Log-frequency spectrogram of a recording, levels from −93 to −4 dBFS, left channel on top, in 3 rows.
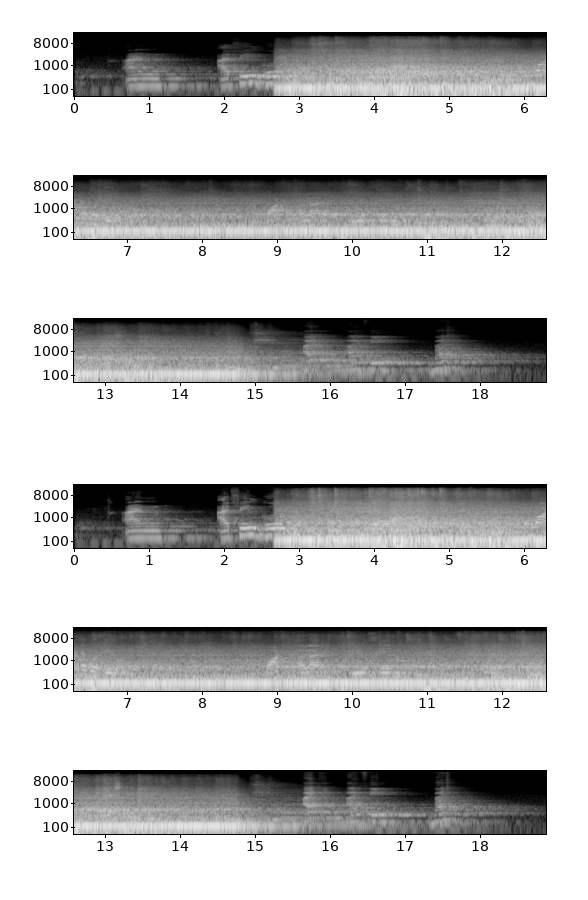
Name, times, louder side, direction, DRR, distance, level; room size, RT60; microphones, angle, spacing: voice 1, 0.7-1.2 1.9-2.9 3.3-4.2 6.0-7.0 8.8-10.7 12.8-13.5 14.3-14.4 14.7-14.8, right 4 dB, 65° right, 8 dB, 0.6 m, -32 dB
sound 1, 2.6-14.8, right 1 dB, 85° right, 1.2 m, -21 dB
sound 2, 5.2-16.4, equal, 10° left, 0.9 m, -40 dB
voice 2, 15.6-16.8 17.3-17.7, right 2 dB, 45° right, -1 dB, 1.2 m, -37 dB
14.0 x 5.5 x 3.7 m, 2.6 s
head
